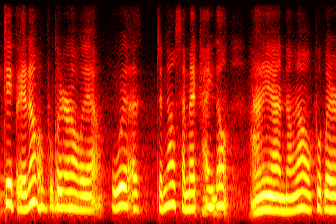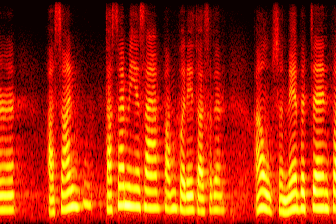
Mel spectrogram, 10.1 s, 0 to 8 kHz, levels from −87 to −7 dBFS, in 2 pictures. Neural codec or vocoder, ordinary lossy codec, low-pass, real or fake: codec, 16 kHz, 0.5 kbps, FunCodec, trained on Chinese and English, 25 frames a second; none; none; fake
